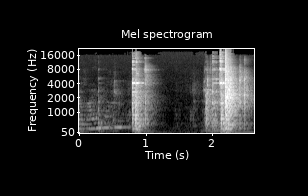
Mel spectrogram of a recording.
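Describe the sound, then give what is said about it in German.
Three ice cubes clatter into a glass in two bright, rattling bursts separated by a short pause, each ending in a ringing clink. No one speaks. “drei Eiswürfel reichen, glaube ich, erstmal.”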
